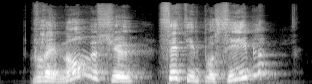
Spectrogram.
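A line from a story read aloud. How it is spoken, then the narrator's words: Surprised exclamation. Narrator (French): s'écria Sam en reculant de surprise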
